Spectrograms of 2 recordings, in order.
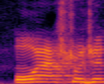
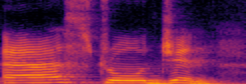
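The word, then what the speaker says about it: oestrogen: ओ एस्ट्रोजन नहीं, सिर्फ एस्ट्रोजन, which means कि जो ओ है वो साइलेंट है.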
